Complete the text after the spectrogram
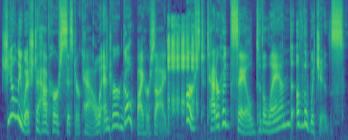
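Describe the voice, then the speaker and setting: A woman's voice: medium pitch, wildly swooping pitch, normal speed, fairly bright tone. A woman telling a fairy tale in an irreverent, conversational way, with swearing and sardonic asides. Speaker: storyteller, series host.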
